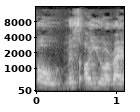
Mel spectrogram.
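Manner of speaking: ordinary delivery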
